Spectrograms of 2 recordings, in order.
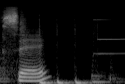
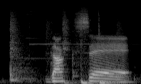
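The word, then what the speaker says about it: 学生: Is it sei? Close, it's gakusei.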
